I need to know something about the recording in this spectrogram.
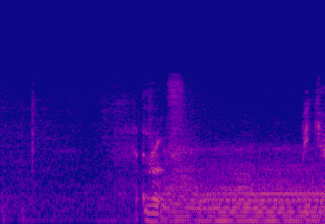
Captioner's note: foghorn Blows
